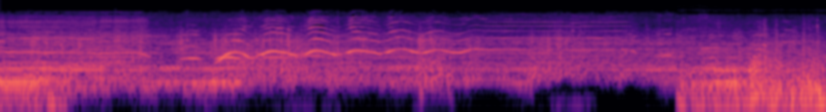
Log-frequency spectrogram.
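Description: A high-pitched voice holds a long note, then wavers rapidly up and down, over the steady low drone of a Polaris RZR side-by-side's engine. About five seconds in this gives way to wind buffeting the microphone.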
